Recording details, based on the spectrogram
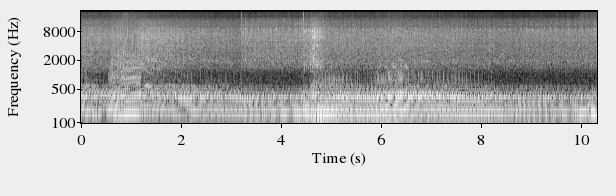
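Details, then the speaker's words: Ford Flex EcoBoost running with no exhaust fitted: loud deep raw rumble swelling with throttle blips, settling to raspy idle around 1,000 rpm; rest of exhaust still to be fixed. "Let's see what this sounds like with open exhaust per se. I kind of like it. It sounds really deep and really gnarly."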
